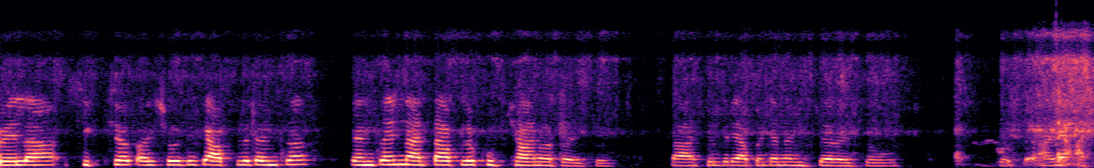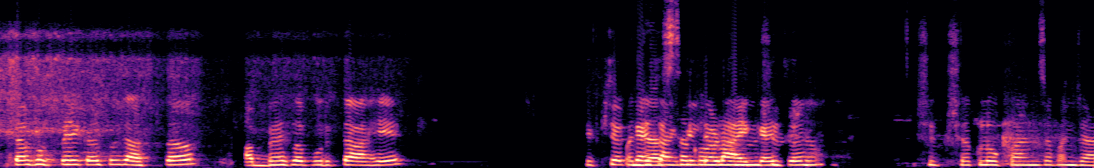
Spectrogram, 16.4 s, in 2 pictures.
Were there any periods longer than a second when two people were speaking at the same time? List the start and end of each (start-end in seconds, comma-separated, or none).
12.9-14.2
